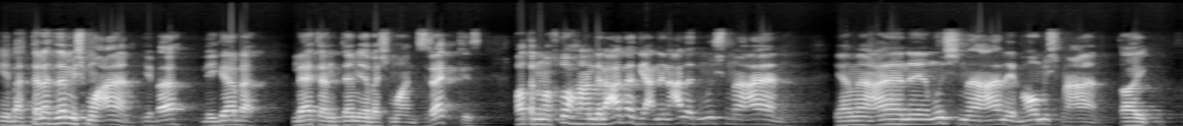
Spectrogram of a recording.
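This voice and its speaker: Fast, lively Egyptian math teacher. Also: male voice, a little high. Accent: Egyptian Arabic. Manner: animated, repeats key rules, addresses student as "engineer". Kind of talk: exam review lesson. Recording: lo-fi dull sound.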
